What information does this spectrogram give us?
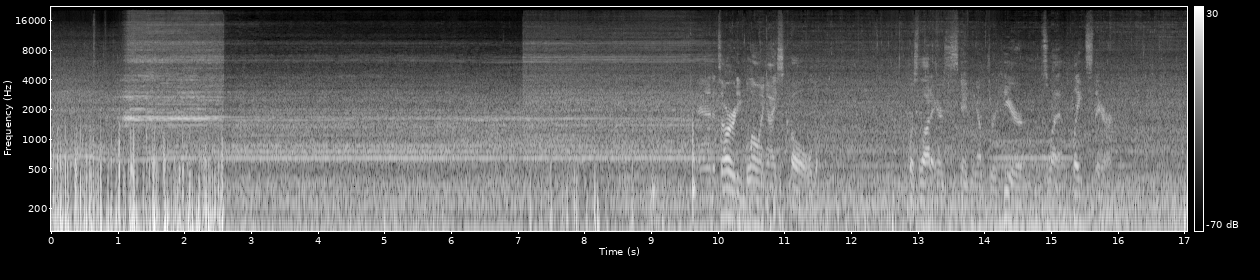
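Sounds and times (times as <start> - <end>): air conditioner hum: 0.0 - 17.0
compressor clatter: 0.4 - 3.4, 7.1 - 17.0.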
